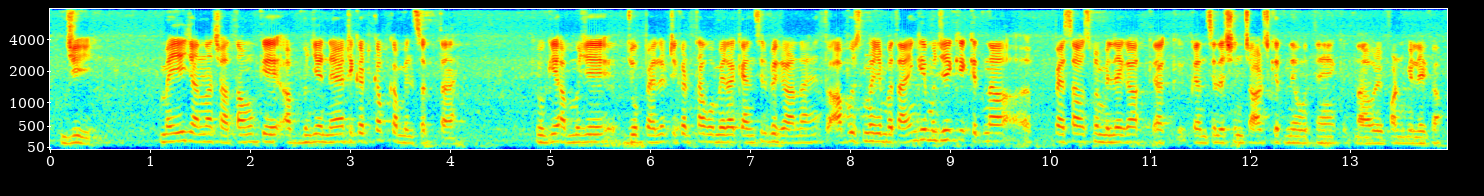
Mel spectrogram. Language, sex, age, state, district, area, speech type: Urdu, male, 45-60, Delhi, South Delhi, urban, spontaneous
